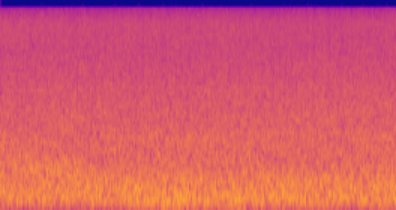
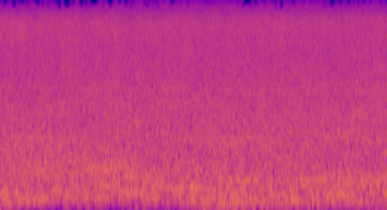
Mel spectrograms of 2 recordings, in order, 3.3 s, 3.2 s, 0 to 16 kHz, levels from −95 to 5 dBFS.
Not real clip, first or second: second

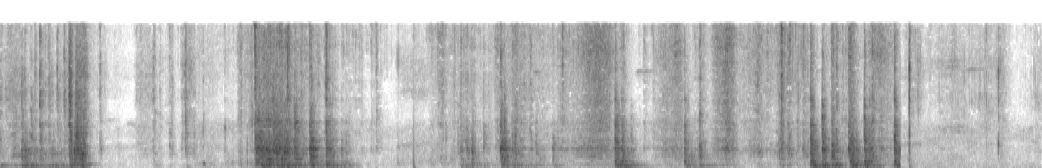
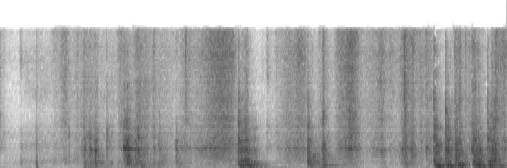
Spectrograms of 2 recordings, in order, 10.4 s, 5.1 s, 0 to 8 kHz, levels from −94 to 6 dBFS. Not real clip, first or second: second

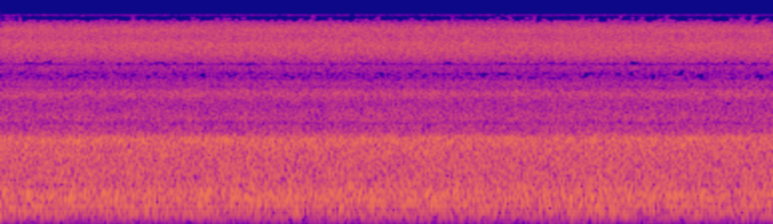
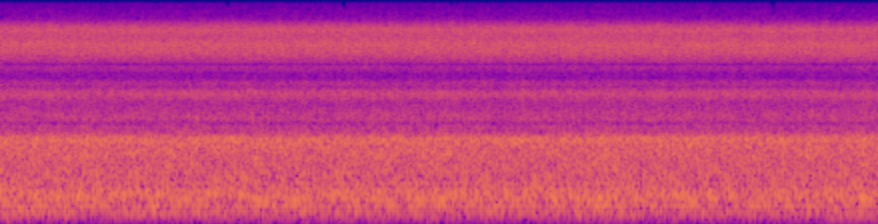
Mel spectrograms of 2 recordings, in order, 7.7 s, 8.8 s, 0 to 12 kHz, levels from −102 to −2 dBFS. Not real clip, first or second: second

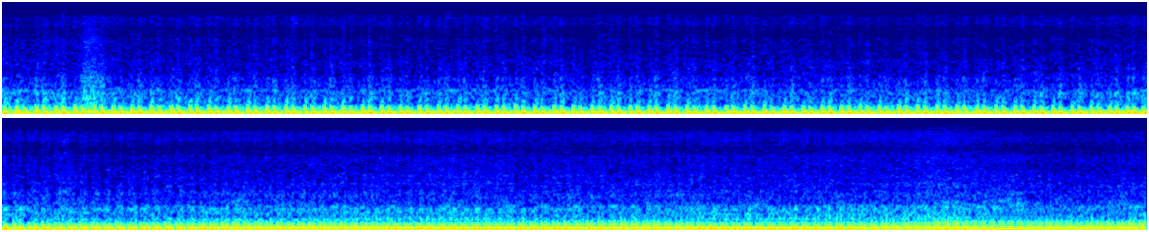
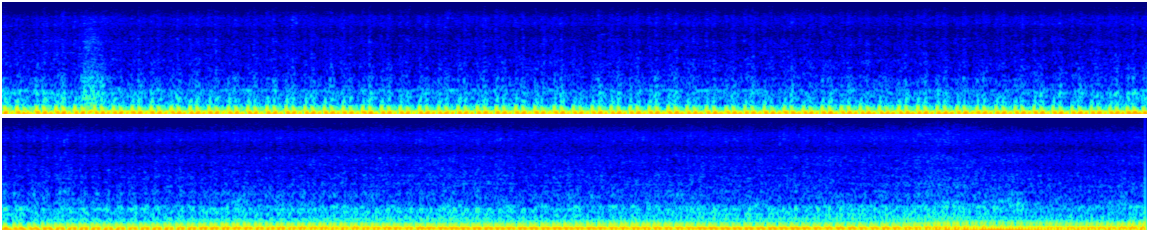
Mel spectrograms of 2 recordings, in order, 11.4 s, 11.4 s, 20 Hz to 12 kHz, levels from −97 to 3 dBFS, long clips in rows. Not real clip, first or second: first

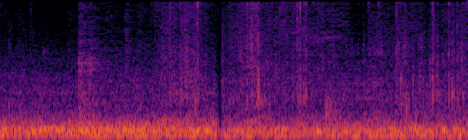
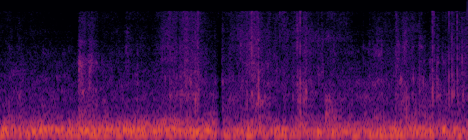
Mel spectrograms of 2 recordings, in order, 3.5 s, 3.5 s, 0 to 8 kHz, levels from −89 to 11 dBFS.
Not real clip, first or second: second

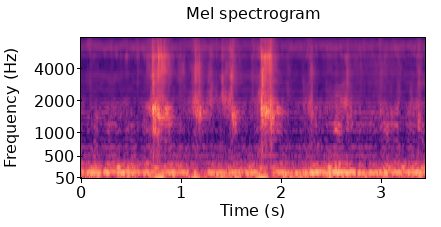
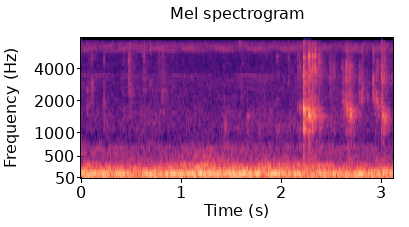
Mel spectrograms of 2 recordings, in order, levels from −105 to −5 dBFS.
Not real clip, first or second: first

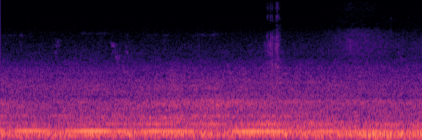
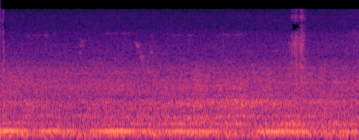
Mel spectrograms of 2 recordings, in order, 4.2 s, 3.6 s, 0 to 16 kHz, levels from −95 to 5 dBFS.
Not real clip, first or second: second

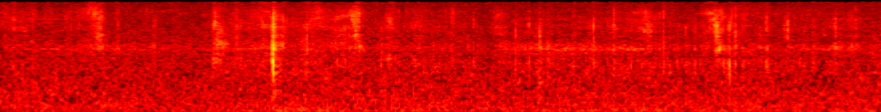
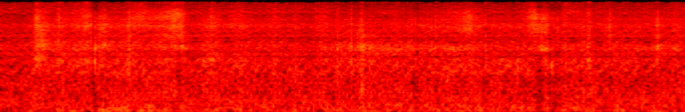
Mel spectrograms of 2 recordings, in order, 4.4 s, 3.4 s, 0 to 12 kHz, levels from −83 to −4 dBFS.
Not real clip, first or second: second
